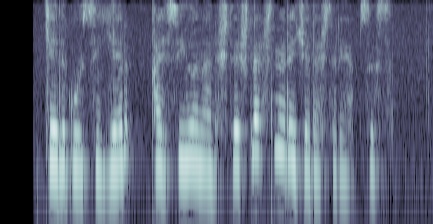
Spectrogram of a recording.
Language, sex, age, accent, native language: Uzbek, female, 18-24, Navoiy, Uzbek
